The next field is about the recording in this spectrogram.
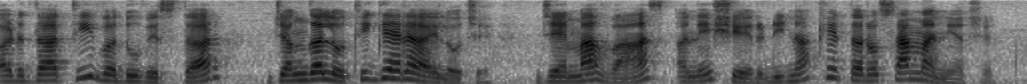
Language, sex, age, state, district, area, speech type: Gujarati, female, 45-60, Gujarat, Surat, urban, read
